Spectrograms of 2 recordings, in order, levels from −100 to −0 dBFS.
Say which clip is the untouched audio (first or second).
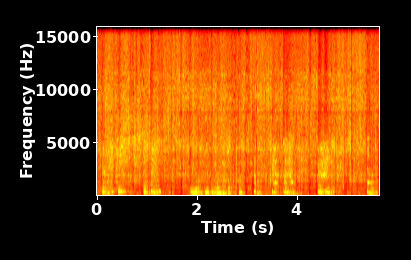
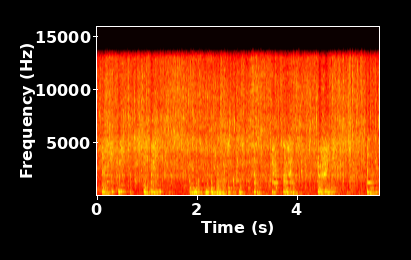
second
